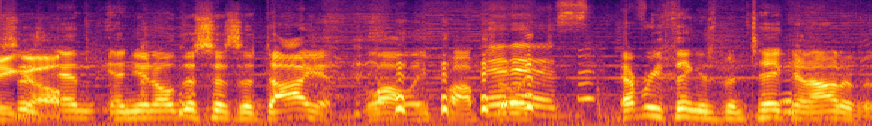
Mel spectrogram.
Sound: laughter

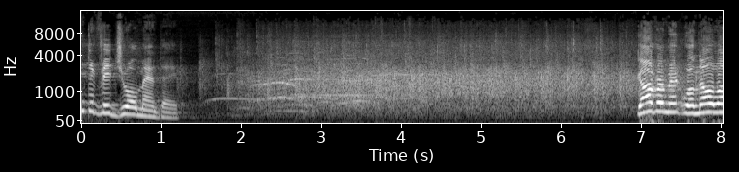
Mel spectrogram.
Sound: applause

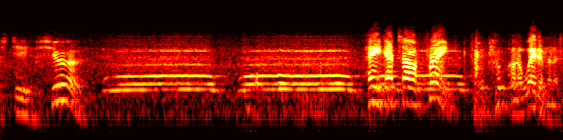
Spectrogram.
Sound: train Whistle Blows

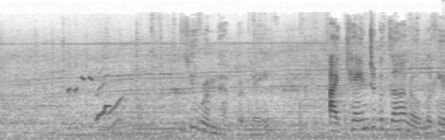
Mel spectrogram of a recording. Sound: beep-boop

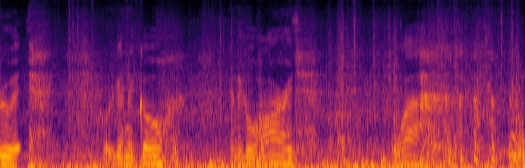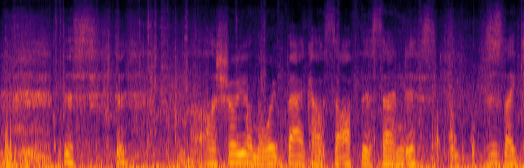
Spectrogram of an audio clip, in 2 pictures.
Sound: laughs

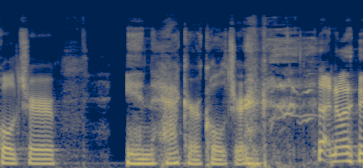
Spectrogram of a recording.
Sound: laughing

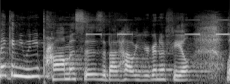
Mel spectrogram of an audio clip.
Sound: timer beeps

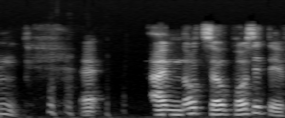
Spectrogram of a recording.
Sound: laughs

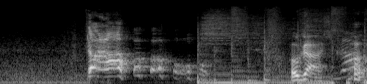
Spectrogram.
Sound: laughing

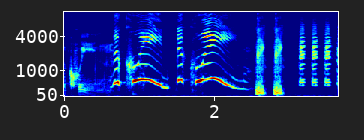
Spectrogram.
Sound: snorts; trumpet fanfare on tv

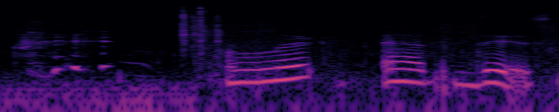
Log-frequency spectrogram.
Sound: giggles; camera shutter clicking

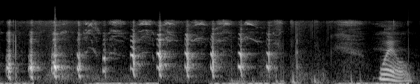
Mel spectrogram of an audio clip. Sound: laughs

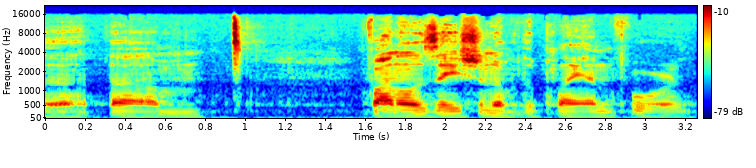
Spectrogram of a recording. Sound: clicks Tongue

